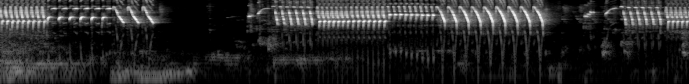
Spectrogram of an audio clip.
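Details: Canary tutor song, long continuous singing, used as a master for training young songbirds: high rattling trills and tours of falling whistled sweeps, a short silent gap near the third second, then more dense trilling.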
